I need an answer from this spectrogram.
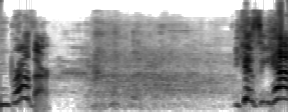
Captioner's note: laughter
